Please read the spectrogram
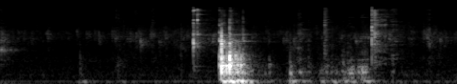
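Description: Steel spoons clinking as they are handled, with a sharp click about a second in, then a few faint clicks.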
